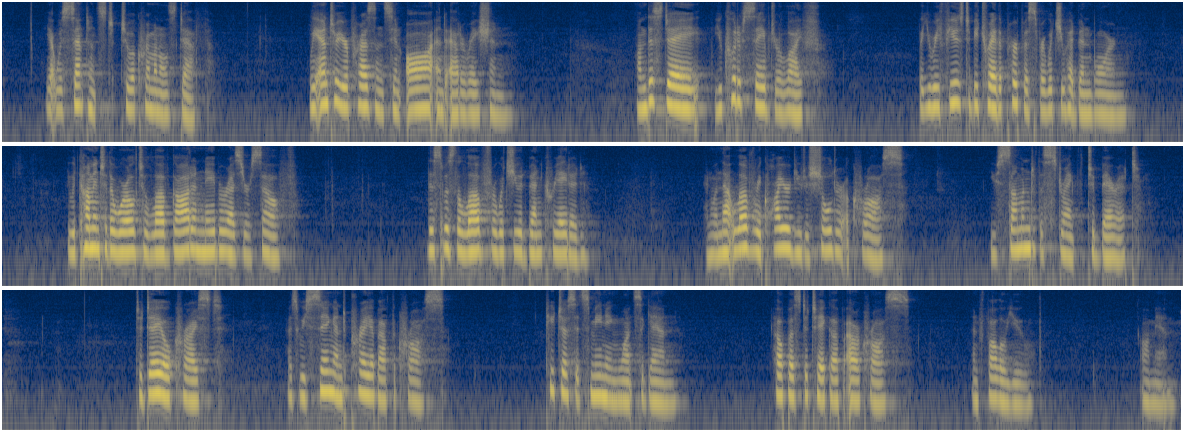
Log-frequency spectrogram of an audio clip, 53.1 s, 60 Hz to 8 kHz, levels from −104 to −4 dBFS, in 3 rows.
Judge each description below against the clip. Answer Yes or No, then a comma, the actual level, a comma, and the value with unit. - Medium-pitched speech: Yes, medium, 180 Hz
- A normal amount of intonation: Yes, average, 4.2 semitones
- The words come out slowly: Yes, slow, 120 wpm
